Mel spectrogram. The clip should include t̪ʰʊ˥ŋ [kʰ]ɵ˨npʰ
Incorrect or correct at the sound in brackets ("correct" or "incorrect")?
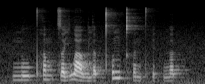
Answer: correct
